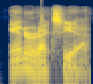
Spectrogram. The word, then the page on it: anorexia: American English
